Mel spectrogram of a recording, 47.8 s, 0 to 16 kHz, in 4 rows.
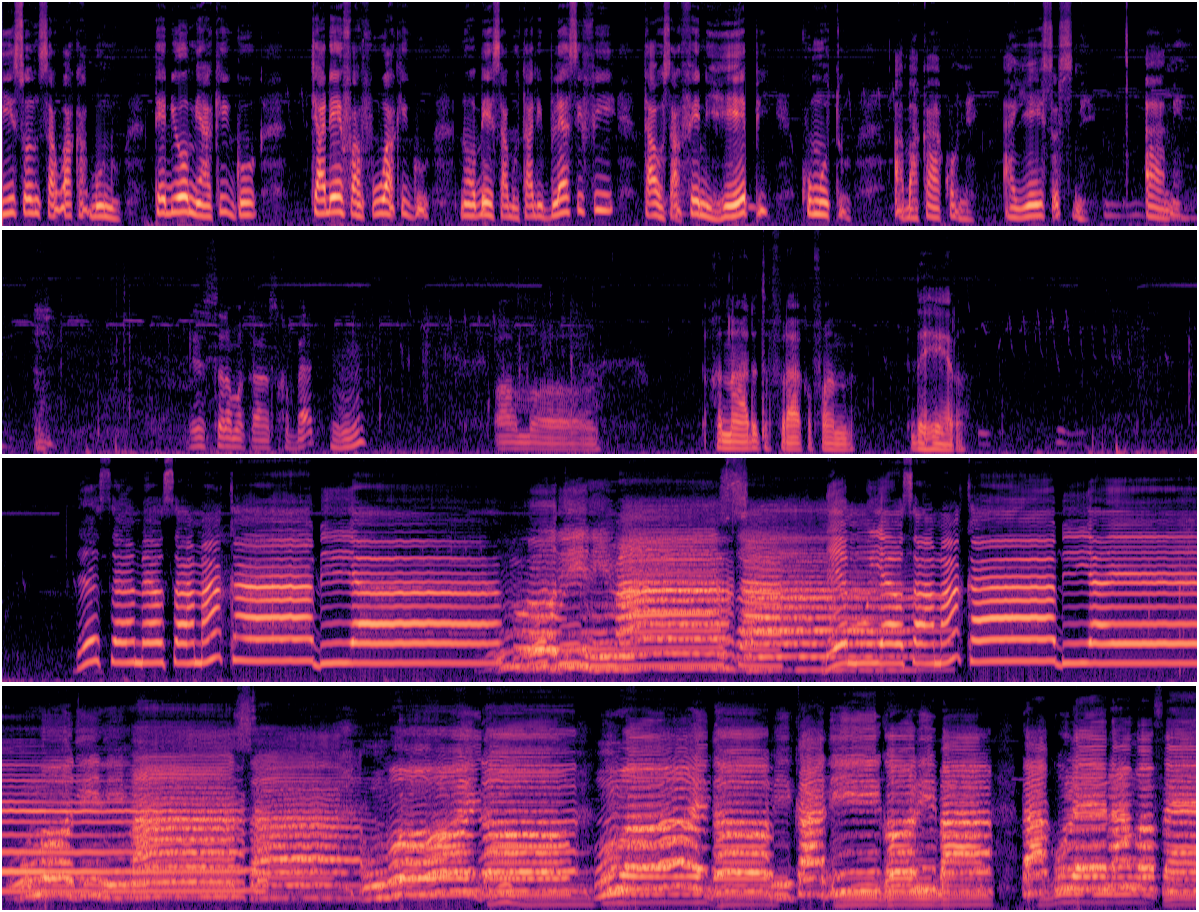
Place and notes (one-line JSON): {"title": "Boven-Suriname, Suriname - Futunakaba village women singing", "date": "2000-05-07 09:14:00", "description": "Futunakaba village women singing. These women were participating in a project to learn them sustainable agriculture and hpow to sell their surplus on local markets. So for the first time they got money in their purse. Some men were happy with this extra income, others objected to it: women with thwie own money could get to much confidence and a big mouth. I asked a woman what she woulkd buy from her first well-earned money. She answered: \"Matrassi!\"", "latitude": "4.23", "longitude": "-55.44", "altitude": "78", "timezone": "America/Paramaribo"}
